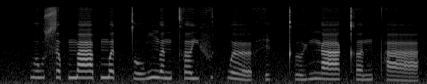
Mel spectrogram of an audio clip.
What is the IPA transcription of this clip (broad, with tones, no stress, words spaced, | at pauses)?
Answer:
kʷɐ˥wsɐ˥p̚maː˥p̚mɐ˥t̚ t̪o˨˥wŋɐ˧nt̪ʰɐ˧jfɪ˥k̚ wœː˨˩hɪ˨k̚t̪ʰɵ˨˥ɥ ŋaː˧kʰɐ˨˧npʰaː˨˩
